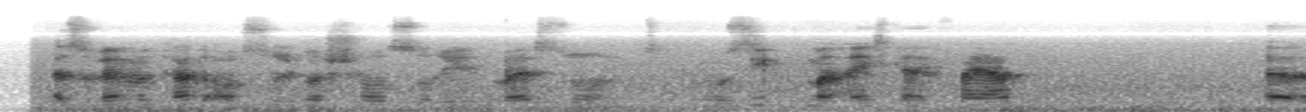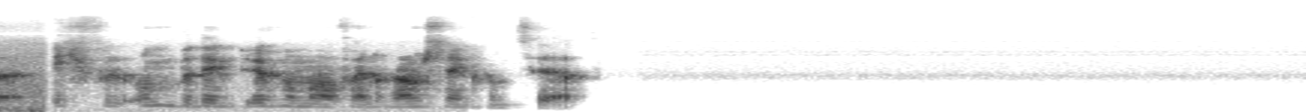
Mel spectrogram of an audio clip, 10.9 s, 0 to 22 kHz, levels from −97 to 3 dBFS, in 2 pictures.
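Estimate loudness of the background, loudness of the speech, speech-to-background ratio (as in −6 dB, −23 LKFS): −39.0 LKFS, −24.0 LKFS, 15.0 dB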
